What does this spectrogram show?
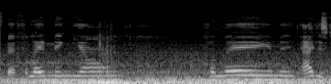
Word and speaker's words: filet mignon: meal I had um four ounces of a filet Nick gnome I can never pronounce that filet mignon I just call it a filet I have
